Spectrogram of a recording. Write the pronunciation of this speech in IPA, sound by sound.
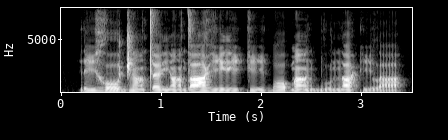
ɾ iː˨ ɣ oː˦ d͡ʒ ã˨ t ɛ˨ j ã˨ d aː˦ ɣ i˦ j i˦ k iː˨ ɓ ɔ˦ ɓ ã˦˨ ɡ͡b u˨ n a˦˨ k i˨ l a˨˦

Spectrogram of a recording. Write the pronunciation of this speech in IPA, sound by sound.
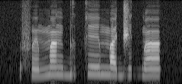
f ɛ̃˨ m ã˦ ɡ͡b ɨ˨˦ k eː˦ m a˦ d͡ʒ e˦ ɡ͡b ã˦

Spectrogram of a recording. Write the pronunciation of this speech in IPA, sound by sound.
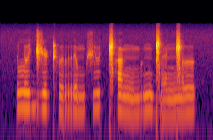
l ə d͡ʒ ə ʈʰ ə r ɛ m ʃ ʏ ǁʰ a ŋ m ʏ ŋ ɡ͡ǁ æ ŋ͡ǁ ə

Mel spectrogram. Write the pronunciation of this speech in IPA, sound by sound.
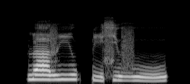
ɳ aː˥ v iː˥ w k͡p i˧˩˧ sʲ u˦˨ v uː˧˩˧

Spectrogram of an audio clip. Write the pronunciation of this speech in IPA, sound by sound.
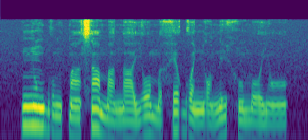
ɲ ũ˦ ɡ͡b u˨ ŋ k͡p ã˨ s ã˦˨ m a˨ n aː˨ j oː˦˨ m ə˦ h e˦ ɡʷ a˨ ɲ ɔ˨ n i˦ h ũ˧ m oː˧ j ɔ̃˧

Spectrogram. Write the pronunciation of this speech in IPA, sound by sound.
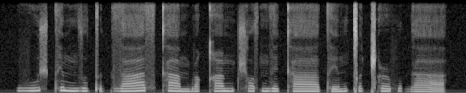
v uː ʃ tʰ e m n z u tʼ ə k z aː s kʰ a m b ə˞ qʰ e m t͡ʃʰ ɔ s n z e kʰ aː tʰ e m ǀ ə ǁʰ ə˞ f ɔ ɡ aː

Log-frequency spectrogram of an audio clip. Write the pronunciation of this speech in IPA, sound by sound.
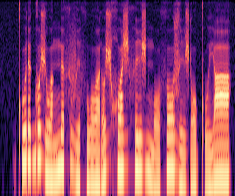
kʷʼ ɪ˦ ɾ ɪ˦ ɡ ʊ˦ ʒ u˨ ɐ̯ ŋ ɪ˦ θ v i˨ θ w o˨ ɐ̯ ɾ ʊ˦ ʒ χʷ a˦ ʒ θ i˦ ʒ ŋ o˨ θ o˦ z i˨ ʒ ɾ o˦˨ kʷʼ i˨ j a˦

